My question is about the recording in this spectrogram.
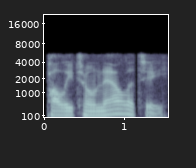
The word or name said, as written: polytonality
